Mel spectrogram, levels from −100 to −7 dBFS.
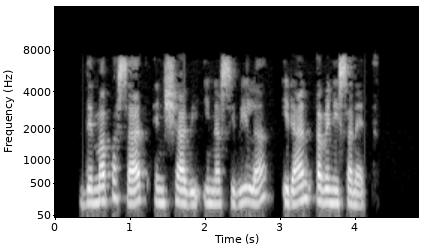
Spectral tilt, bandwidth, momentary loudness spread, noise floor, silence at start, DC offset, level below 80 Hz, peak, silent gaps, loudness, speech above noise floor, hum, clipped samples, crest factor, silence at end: -3.5 dB/octave; 7.8 kHz; 6 LU; under -90 dBFS; 0.35 s; under 0.1%; -60 dBFS; -2 dBFS; none; -17 LUFS; over 73 dB; none; under 0.1%; 16 dB; 0.7 s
